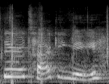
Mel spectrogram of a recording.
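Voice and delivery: high, put-on voice playing the victim; mocking whiny victim. Mocking the gossiper who claims to be attacked, high whiny voice. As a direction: mimic someone crying that they're under attack. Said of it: "you're like".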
